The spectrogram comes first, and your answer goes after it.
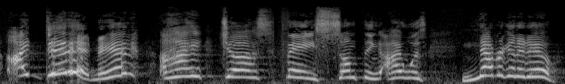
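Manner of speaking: high, loud victory cry; exultant triumph. Retold or imitated. Retold triumph on landing.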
